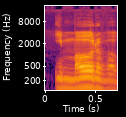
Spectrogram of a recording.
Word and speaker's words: Emotiva: I think that's how you say it. Emotiva. I've heard people say Emotiva, but I like to say Emotiva.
